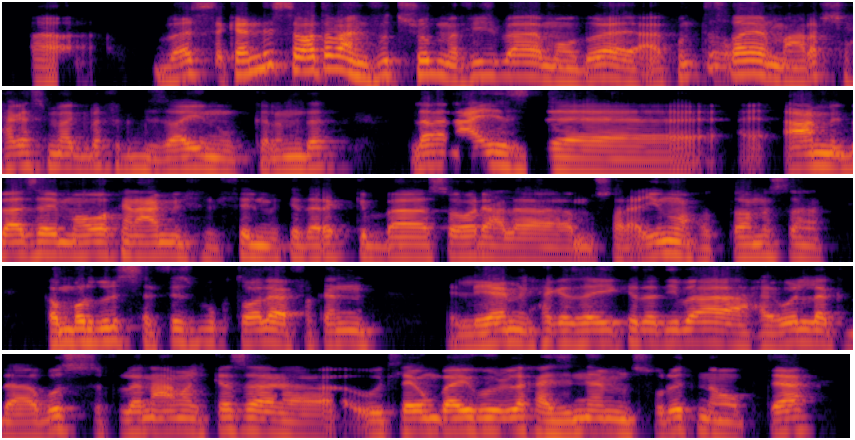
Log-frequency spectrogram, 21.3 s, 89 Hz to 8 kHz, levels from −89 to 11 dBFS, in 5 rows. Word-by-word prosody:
آه. 60 - -5 0.3
بس - - -2
كان 190 +9 +4
لسه 275 -7 +2
بقى 205 +1 +7
طبعًا 225 -3 +7
الفوتوشوب 175 +3 -1
ما 140 -5 -1
فيش 160 +4 -5
بقى 160 -2 +2
موضوع 120 0 +1
كنت 150 0 -9
صغير 175 -1 +4
ما 135 -4 0
اعرفش 145 +5 -3
حاجة 130 +3 -1
اسمها 135 -2 -4
graphic 130 +1 -9 0.2
design 105 - -8 0.3
والكلام 105 +2 -6
ده، 125 +1 -5 0.3
لأ 140 - +1
أنا 145 - +1
عايز 135 -4 0
أ 100 -3 -2 0.3
أعمل 135 0 +6
بقى 130 +1 +3
زي 135 0 +2
ما 125 -1 -1
هو 130 0 +2
كان 130 -2 +1
عامل 125 0 +3
في 115 - -20
الفيلم 110 +2 -3
كده، 110 +1 -5
أركِّب 120 -2 -5
بقى 115 0 +2
صوري 120 +1 -1
على 105 -2 -2
مصارعين 105 +7 -3
وأحطها 115 -2 -2
مثلًا 120 -3 -6 0.4
كان 125 +1 +2
برضو 140 +1 +3
لسه 145 -3 -2
الفيسبوك 135 +2 -6
طالع 135 +1 +4
فكان 125 0 -6 0.4
اللي 105 +2 -4
يعمل 130 +1 +4
حاجة 130 -1 -2
زي 130 +1 +1
كده 135 0 -2
دي 130 0 -4
بقى 130 -4 +3
هيقول 130 +4 0
لك 125 -1 +1
ده 105 -1 -1
بُصّ 145 +6 -2
فلان 125 +1 -2
عمل 130 -1 0
كذا 135 -1 +1 0.4
وتلاقيهم 130 +3 +1
بقى 130 0 +6
ييجوا 135 0 +4
يقولوا 135 +1 +3
لك 135 - -6
عايزين 115 +3 +1
نعمل 130 -3 -1
صورتنا 135 -2 -2
وبتاع. 105 - 0
130 Hz, 200 wpm, -25 LUFS, 115-135 Hz, 0.4 s, بقى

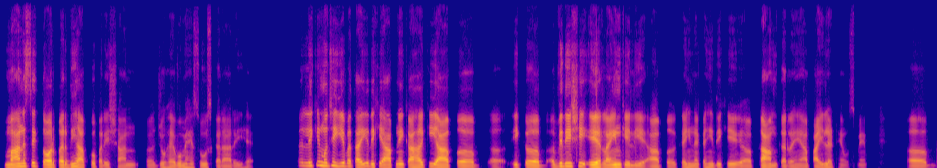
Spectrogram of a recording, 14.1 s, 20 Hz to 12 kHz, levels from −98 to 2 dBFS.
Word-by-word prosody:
मानसिक 185 +5 +4
तौर 145 -1 +8
पर 135 0 +3
भी 170 +6 0
आपको 135 0 -5
परेशान 105 -2 -12 0.2
अ, 110 0 -16
जो 115 +2 -12
है 120 0 -9
वो 120 +1 -6
महसूस 115 -1 -10
करा 105 -1 -10
रही 100 -1 -16
है। 105 0 -22 0.7
लेकिन 225 +2 -2
मुझे 225 +1 +2
ये 215 0 0
बताइए 190 -1 +1
देखिए, 175 0 -1
आपने 170 +4 +1
कहा 145 +1 +2
कि 170 +3 -2
आप 130 +1 +6
अ 125 -2 +1 0.3
अ, 120 - -13 0.2
एक 150 -2 -6 0.4
अ, - - -3
विदेशी 200 -1 +2
एयरलाइन 150 +1 +6
के 145 -3 -2
लिए 125 -2 -6
आप 110 -1 -5
कहीं 120 +2 -9
न 120 0 -7
कहीं 120 +1 -8
देखिए 120 0 -6
अ, 110 -1 -6 0.2
काम 120 +1 +2
कर 110 - -7
रहे 105 0 -11
हैं, 110 - -12
आप 110 - -10
पायलट 110 +1 -4
हैं 105 - -21
उसमें। 100 +1 -25 0.5
अ, 120 0 -7
125 Hz, 195 wpm, -23 LUFS, 110-160 Hz, 0.7 s, तौर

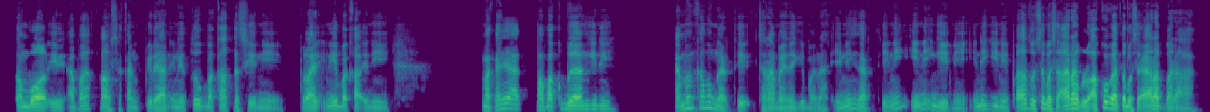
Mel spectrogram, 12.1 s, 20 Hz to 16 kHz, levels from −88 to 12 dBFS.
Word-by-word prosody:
tombol 105 -1 +5
ini 100 - -2
apa, 125 +6 -3
kalau 110 -1 -1
misalkan 95 -3 -8
pilihan 100 -1 +1
ini 95 - -3
tuh 140 +9 -3
bakal 105 0 -2
ke 105 - -5
sini, 90 -5 -6 0.2
pilihan 100 +1 -1
ini 120 - -1
bakal - - 0
ini, 95 -3 -6 0.9
makanya 150 +1 +1 0.2
papaku 115 +2 +1
bilang 130 -1 +5
gini, 130 -4 -5 0.6
"Emang 175 - +1
kamu 180 -1 -1
ngerti 105 -7 -3
cara 95 -3 -3
mainnya 95 +1 -1
gimana?" 85 -4 -8
"Ini - - -4
ngerti - - -5
nih, - - -4
ini - - -3
gini 85 -2 -3
ini 120 - -3
gini," 120 -7 -3
padahal 145 -1 +2
tulisannya 130 - +3
Bahasa 125 - +1
Arab 155 - +8
loh, - - +5
aku 185 - +6
nggak 160 - +7
tahu - - +7
Bahasa - - +3
Arab - - +6
padahal. 80 -4 -3
105 Hz, 215 wpm, -25 LUFS, 95-130 Hz, 0.9 s, Arab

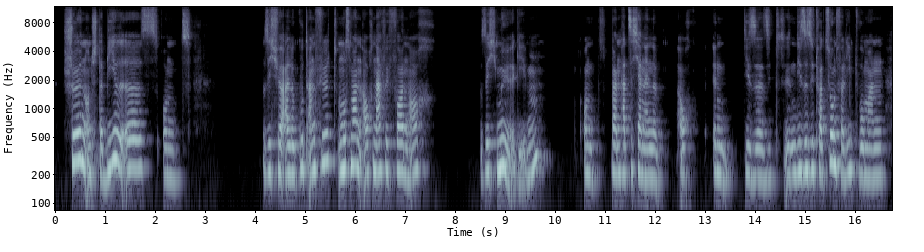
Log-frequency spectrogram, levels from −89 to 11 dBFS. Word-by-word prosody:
schön 275 0 +5
und 200 - -1
stabil 205 +9 +3
ist 235 -1 0
und 180 -1 -6 1.5
sich 210 0 -2
für 210 -1 +3
alle 200 0 +3
gut 220 +2 -3
anfühlt, 270 +5 0
muss 230 +2 +3
man 245 -1 +3
auch 205 +2 -3
nach 215 +1 +3
wie 220 - -2
vor 215 0 +2
noch 215 +2 -3 1.2
sich 215 +1 -3
Mühe 230 +1 +5
geben. 285 - -4 0.6
Und 195 -1 -6
dann 205 -1 0
hat 200 0 0
sich 220 0 0
ja 210 -2 +2
'ne 185 -1 -1
'ne 185 -1 -3 0.2
auch 195 0 -6 0.3
in 195 -2 -4 0.2
diese 190 -2 -3
Sit 185 0 -11
in 195 +1 -2
diese 220 +1 +3
Situation 220 +3 +2
verliebt, 220 -1 -3
wo 195 0 -1
man 190 0 -3
210 Hz, 135 wpm, -23 LUFS, 195-230 Hz, 1.5 s, schön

